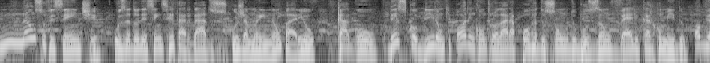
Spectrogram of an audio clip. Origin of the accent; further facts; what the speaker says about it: Rio Grande do Sul, Brazil; tenho 19 anos e sou de RS.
